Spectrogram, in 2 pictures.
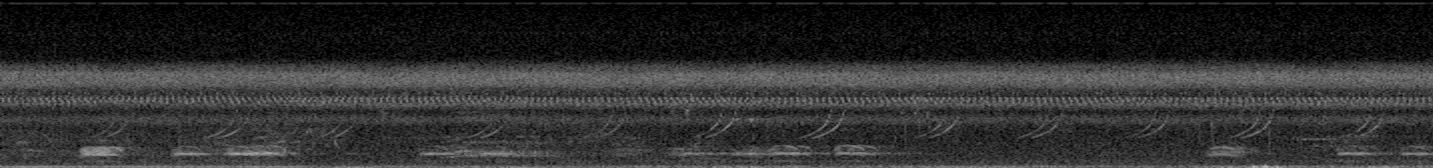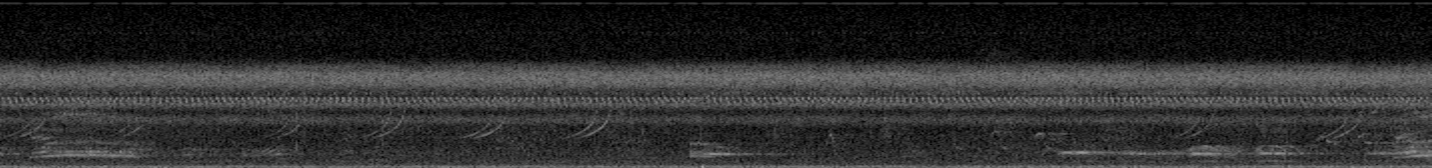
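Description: Crows cawing on and off, in short repeated calls, over a steady high-pitched hiss, with one sharp thump about halfway through.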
